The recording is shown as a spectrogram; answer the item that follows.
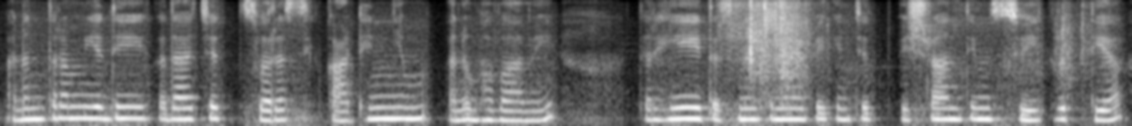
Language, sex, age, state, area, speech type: Sanskrit, female, 18-30, Assam, rural, spontaneous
